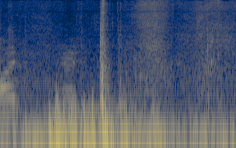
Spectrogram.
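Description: Phone microphone handling noise: low rumbling and thudding as the phone is jostled and rubbed against clothing, with one sharp knock about a second in.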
